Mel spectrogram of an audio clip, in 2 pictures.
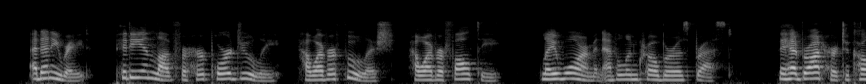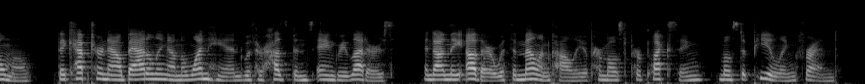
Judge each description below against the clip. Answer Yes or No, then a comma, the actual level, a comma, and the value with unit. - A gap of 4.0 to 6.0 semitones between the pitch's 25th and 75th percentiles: No, average, 3.6 semitones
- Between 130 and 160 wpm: No, average, 185 wpm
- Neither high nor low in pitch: No, high, 215 Hz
